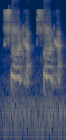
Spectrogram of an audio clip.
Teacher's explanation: صوت تو مفخم ہے, زیادہ مفخم, لیکن دال مرقق ہے. ٹھیک ہے, دال کو موٹا نہیں کرنا.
